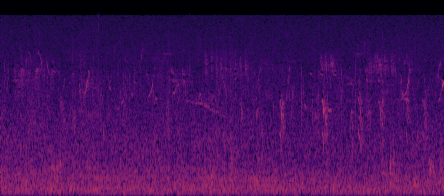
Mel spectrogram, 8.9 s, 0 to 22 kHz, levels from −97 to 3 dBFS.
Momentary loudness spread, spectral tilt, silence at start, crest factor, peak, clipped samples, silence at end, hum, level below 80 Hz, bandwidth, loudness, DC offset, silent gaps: 3 LU; -3.5 dB/octave; 0 s; 18 dB; -32 dBFS; under 0.1%; 0 s; none; -68 dBFS; 16 kHz; -50 LUFS; under 0.1%; none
